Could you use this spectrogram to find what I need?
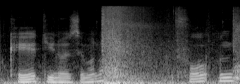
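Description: A fireball explodes with a loud boom.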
